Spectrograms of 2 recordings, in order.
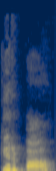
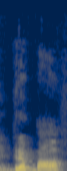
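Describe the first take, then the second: First: कृपा said as "kir-paa"; wrong "kirpa" form. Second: कृपा said as "kra-paa"; correct initial cluster. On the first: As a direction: put the i before the r in कृपा. (कृपा को "किरपा" बोलें) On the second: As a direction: join k and r at the start of कृपा. (कृपा में क और र मिलाकर) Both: Shown as a demonstration. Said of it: "कृपा गलत लिखा हुआ है".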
